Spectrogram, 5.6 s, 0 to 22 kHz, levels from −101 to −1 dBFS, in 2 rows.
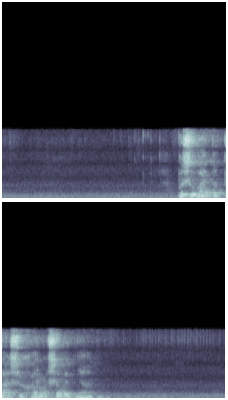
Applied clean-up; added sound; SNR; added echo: none; none; none; reverberation time 1.2 s.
